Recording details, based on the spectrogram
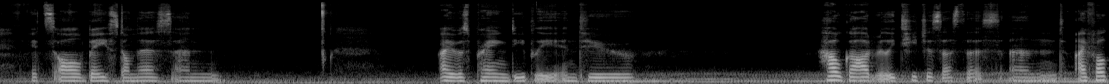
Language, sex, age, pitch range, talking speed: English, female, 20-39, 145-165 Hz, 110 wpm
